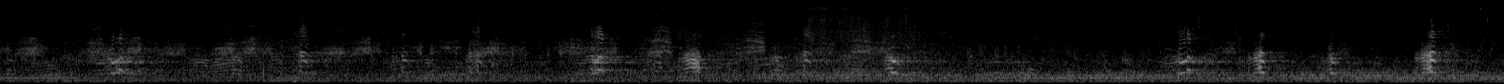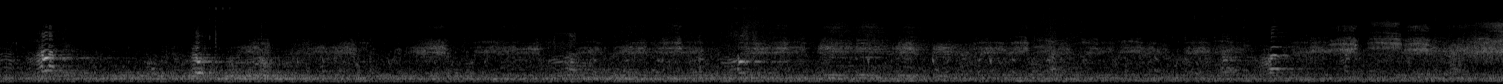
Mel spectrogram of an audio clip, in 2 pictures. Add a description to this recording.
Soundscape of birds in the stream by the TH Path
